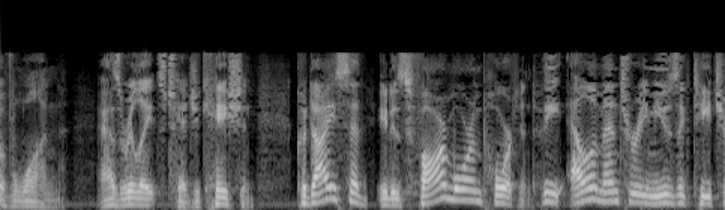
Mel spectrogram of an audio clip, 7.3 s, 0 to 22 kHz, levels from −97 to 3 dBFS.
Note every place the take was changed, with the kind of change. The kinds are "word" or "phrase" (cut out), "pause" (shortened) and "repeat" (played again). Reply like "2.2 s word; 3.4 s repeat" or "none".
1.7 s word; 3.6 s word; 5.4 s word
